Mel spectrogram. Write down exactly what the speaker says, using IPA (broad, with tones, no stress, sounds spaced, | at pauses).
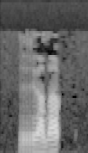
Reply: r ɯ˧ a̯ w a˦˥ p̚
